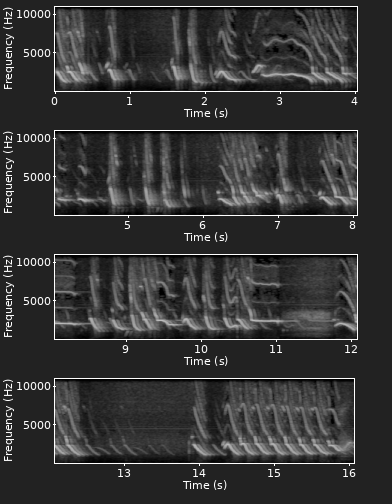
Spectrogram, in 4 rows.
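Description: A short electronic music track of about 18 seconds, made to imitate birdsong, with rapid chirping, warbling tones, quick pitch sweeps and trills in a high register, playing loudly and continuously with brief pauses and no voices.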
